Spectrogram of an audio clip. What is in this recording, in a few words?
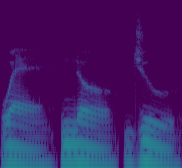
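"wenoju", concatenated syllables; Affixing experiment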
